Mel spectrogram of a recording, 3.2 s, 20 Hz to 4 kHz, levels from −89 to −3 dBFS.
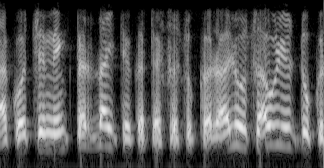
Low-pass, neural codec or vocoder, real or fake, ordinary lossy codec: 3.6 kHz; none; real; Opus, 64 kbps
